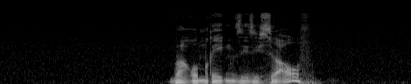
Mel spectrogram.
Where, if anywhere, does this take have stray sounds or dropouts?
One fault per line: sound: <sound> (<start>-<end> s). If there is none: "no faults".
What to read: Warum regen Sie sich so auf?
no faults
